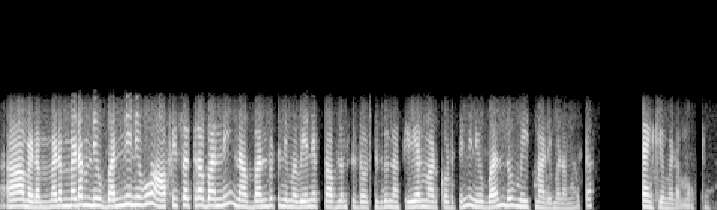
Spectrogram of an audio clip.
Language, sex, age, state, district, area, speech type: Kannada, female, 30-45, Karnataka, Chitradurga, rural, conversation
